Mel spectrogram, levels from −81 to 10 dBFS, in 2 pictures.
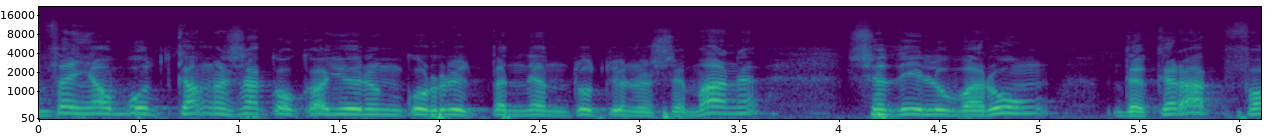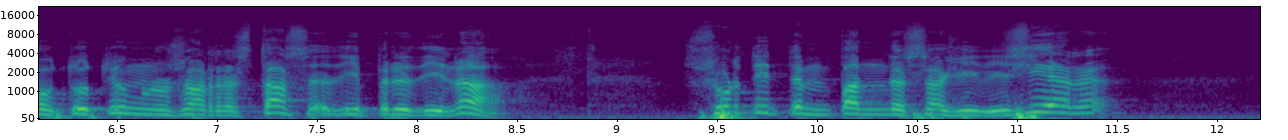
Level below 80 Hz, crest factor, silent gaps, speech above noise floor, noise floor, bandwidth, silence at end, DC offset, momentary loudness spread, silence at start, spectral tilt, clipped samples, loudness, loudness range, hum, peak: -36 dBFS; 22 dB; none; 33 dB; -55 dBFS; 11 kHz; 0.75 s; under 0.1%; 6 LU; 0 s; -8 dB/octave; under 0.1%; -23 LUFS; 1 LU; none; -2 dBFS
